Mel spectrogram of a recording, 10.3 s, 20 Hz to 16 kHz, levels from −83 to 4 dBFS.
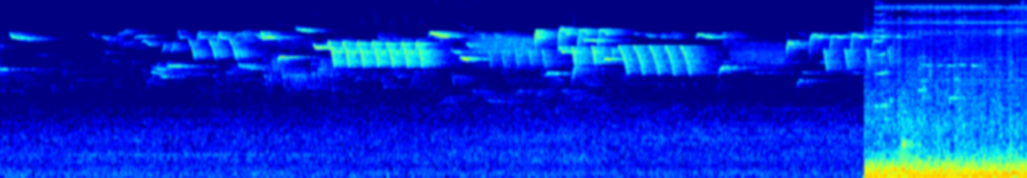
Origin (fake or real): real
